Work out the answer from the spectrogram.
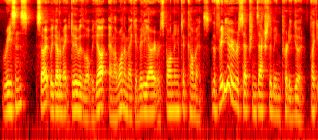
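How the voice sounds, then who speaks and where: An Australian man casually answering viewer comments, animated and sarcastic with plenty of swearing. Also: mid-range voice. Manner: animated, expressive, sarcastic and profane.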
